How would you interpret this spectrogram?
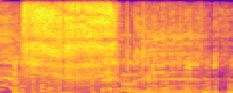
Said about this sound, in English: Why are you sniffing so aggressively?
